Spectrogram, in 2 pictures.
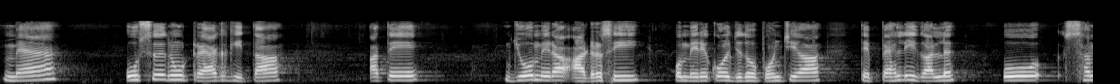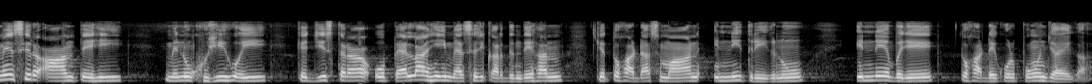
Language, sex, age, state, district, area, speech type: Punjabi, male, 45-60, Punjab, Pathankot, rural, spontaneous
